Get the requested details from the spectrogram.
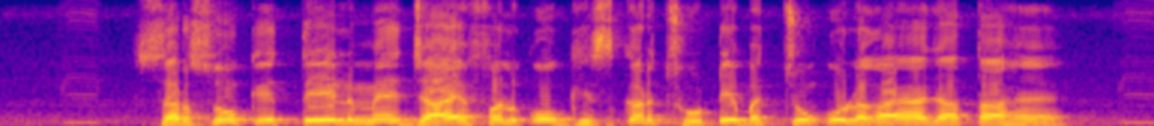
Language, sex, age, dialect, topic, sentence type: Hindi, male, 18-24, Kanauji Braj Bhasha, agriculture, statement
